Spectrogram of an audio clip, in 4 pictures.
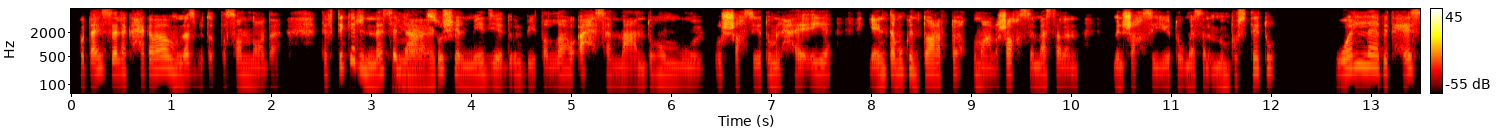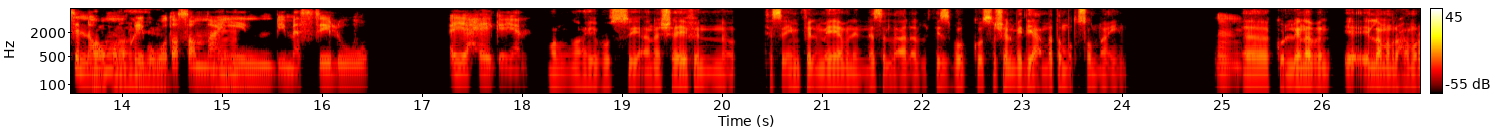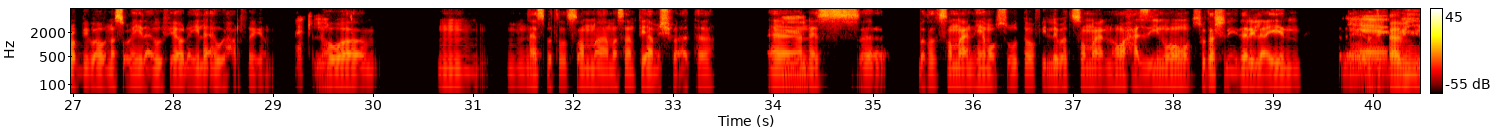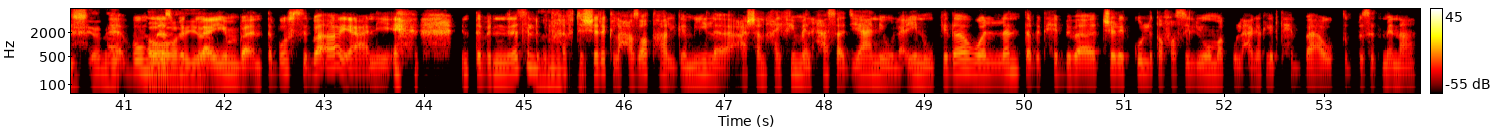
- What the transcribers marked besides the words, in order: in English: "الsocial media"; in English: "بوستاته"; in English: "والsocial media"; chuckle; chuckle
- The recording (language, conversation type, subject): Arabic, podcast, إيه رأيك في تأثير السوشيال ميديا على العلاقات؟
